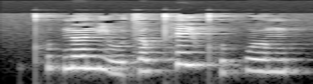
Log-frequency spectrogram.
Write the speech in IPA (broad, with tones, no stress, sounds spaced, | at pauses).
kʷʰ ɪ˥ k̚ n̪ œː˥ n j uː˨ t͡s ɐ˥ w t̪ʰ e˥ j kʷʰ ɪ˨˥ k̚ w ʊ˧ ŋ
